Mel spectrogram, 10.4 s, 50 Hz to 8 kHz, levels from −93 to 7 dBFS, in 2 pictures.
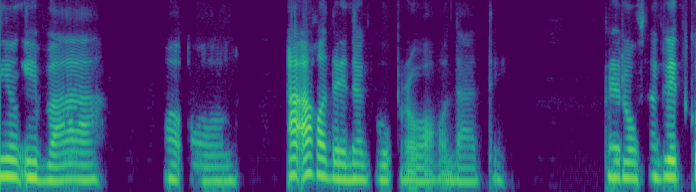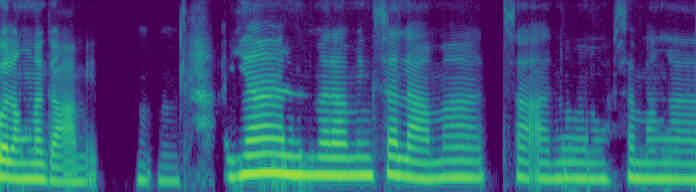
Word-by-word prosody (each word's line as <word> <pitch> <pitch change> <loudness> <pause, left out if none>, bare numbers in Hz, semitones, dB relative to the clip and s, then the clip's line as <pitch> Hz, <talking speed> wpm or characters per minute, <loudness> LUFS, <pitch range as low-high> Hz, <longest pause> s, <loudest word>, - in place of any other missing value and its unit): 'Yung 220 -1 +4
iba. 175 -3 0 0.8
Oo, 175 -2 -8 0.4
ah, 235 - +6
ako 240 -2 +3
din 190 -2 0
nag-GoPro 180 0 -7 0.2
ako - - -10
dati. 165 +3 -12 0.8
Pero 205 -2 0
saglit 215 0 +1
ko 215 - +4
lang 195 -1 +2
nagamit. 175 -3 -3 0.3
Mm, 175 -2 -13 0.4
ayan, 255 +3 +6 0.2
maraming 235 0 +3
salamat 210 -2 -1
sa 210 -2 -7
ano, 195 0 -4
sa 210 -2 -4
mga 195 0 -3
200 Hz, 125 wpm, -17 LUFS, 185-215 Hz, 0.8 s, ah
